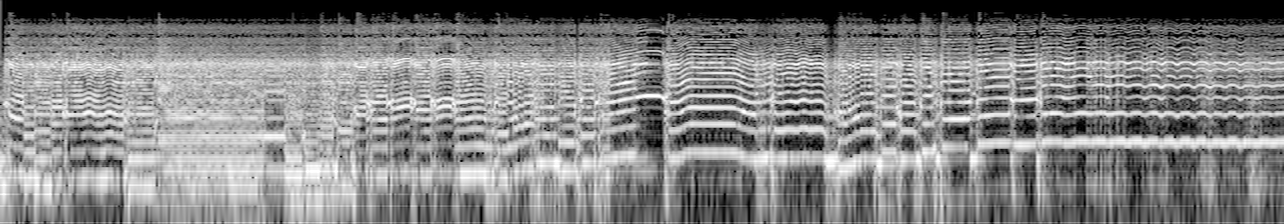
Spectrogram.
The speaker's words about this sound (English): And then let me go into the distortion mode. This is the humbucker bridge pickup.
